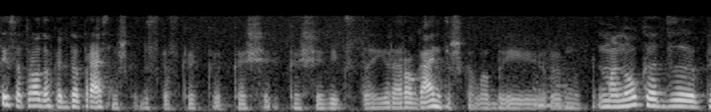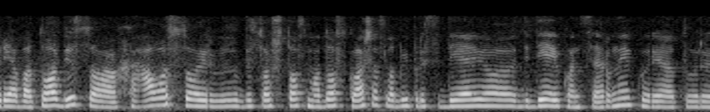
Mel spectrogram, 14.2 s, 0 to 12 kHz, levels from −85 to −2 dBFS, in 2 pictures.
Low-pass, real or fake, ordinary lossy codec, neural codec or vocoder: 7.2 kHz; real; AAC, 48 kbps; none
